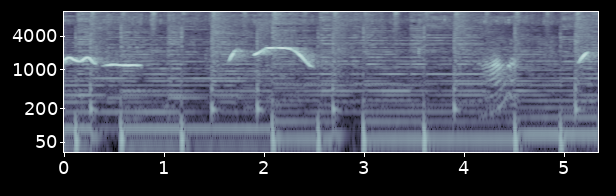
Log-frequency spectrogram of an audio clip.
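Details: A pet lory (nuri), a talking bird, gives clear whistled phrases, some wavering and some rising then falling, spaced across a few seconds over a steady background hum of music.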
